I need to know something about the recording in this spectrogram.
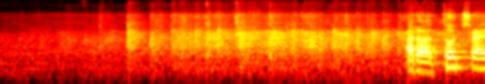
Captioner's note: applause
